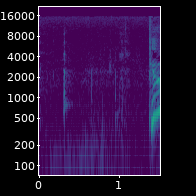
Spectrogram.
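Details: Young infant boy with hiccups while trying to talk: one soft, abrupt click-like catch followed by a brief infant vocal sound in a quiet room; a single hiccup.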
